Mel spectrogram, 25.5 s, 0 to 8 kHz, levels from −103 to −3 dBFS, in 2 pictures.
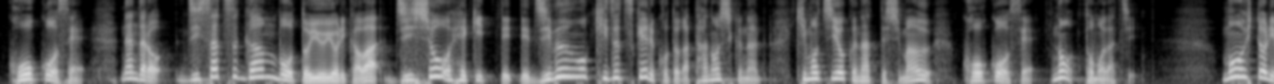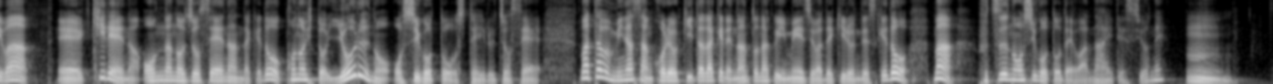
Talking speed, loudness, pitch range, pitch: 335 characters per minute, -27 LUFS, 110-180 Hz, 140 Hz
